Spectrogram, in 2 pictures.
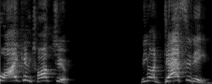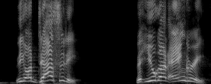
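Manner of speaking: high, emphatic indignation; retold outrage. Dog walker berating man who got scared, high indignation. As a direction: lay into him, hammering key words.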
